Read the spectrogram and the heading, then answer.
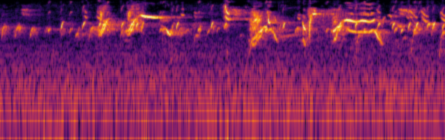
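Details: Trained goldfinch singing to stimulate songbirds: quick, bouncy phrases of sharp twittering chirps and short slurred notes, bursts arriving roughly every one to two seconds.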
